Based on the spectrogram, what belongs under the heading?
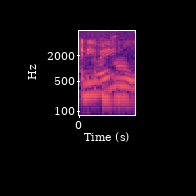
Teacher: I don't know, but then when I said anyway, then it was kind of a bit croaky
